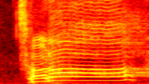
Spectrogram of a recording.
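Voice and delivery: high, drawn-out ta-da; mock showman flourish. Commentator mocking the referee's flourish, showy and high. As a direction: sing out a mock grand reveal.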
